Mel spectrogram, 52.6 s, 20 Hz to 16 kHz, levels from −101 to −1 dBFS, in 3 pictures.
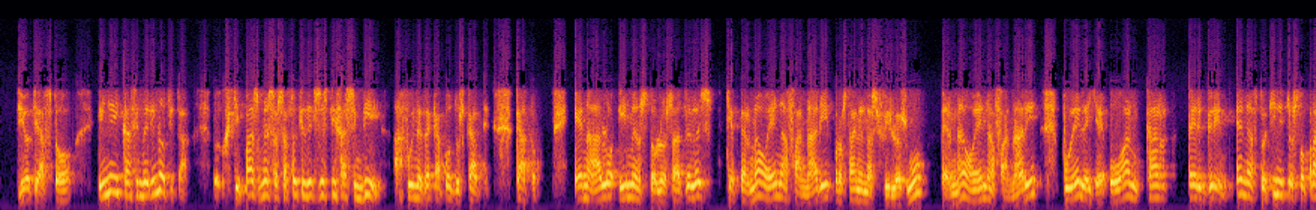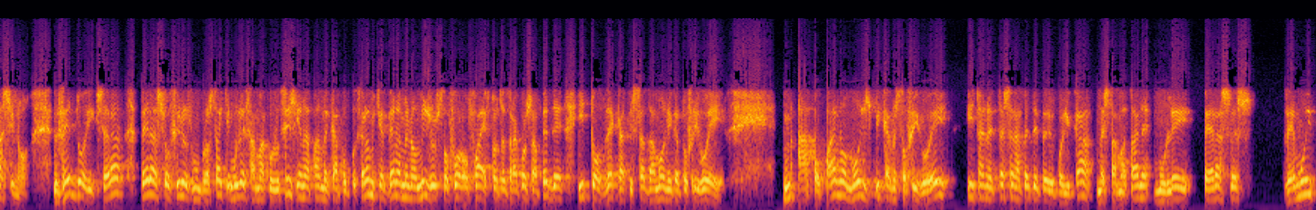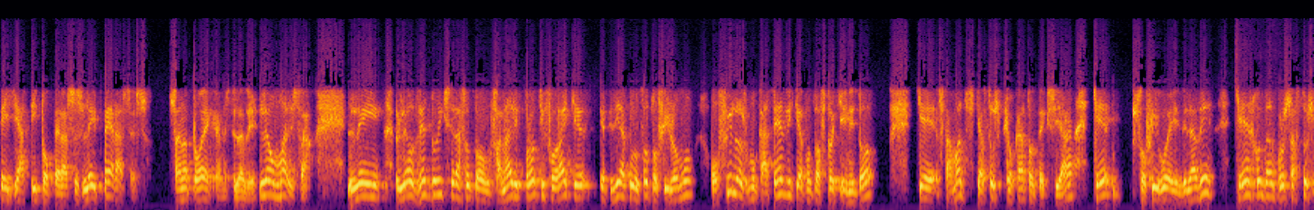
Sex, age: male, 60-79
